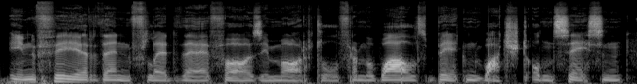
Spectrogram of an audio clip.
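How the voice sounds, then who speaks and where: A man solemnly and dramatically reciting epic verse in a reconstructed Elizabethan English accent, with measured, declamatory delivery. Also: sits low, bright, forceful tone, no echo, clean studio sound. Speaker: poetry reciter.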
